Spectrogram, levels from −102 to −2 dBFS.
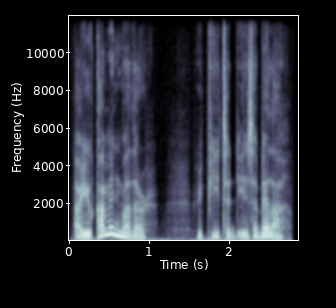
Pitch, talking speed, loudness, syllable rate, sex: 215 Hz, 125 wpm, -17 LUFS, 7.0 syllables/s, female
